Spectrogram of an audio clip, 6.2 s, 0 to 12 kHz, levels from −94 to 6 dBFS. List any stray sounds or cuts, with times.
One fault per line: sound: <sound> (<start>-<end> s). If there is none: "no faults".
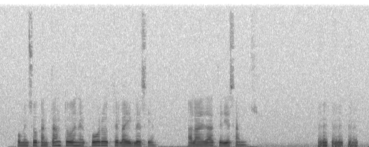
sound: laugh (5.3-6.0 s)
